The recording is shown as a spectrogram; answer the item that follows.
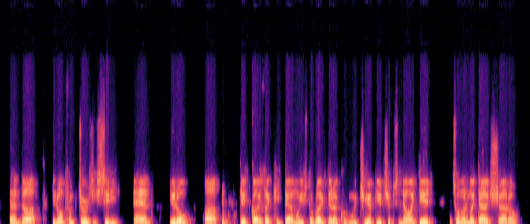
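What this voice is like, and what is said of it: Imitates another person's voice. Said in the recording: “I do a pretty good Danny Hurley impression”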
